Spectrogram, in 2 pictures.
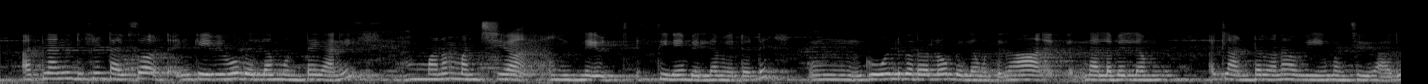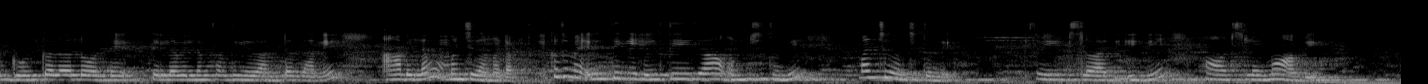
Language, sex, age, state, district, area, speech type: Telugu, female, 18-30, Telangana, Vikarabad, rural, spontaneous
